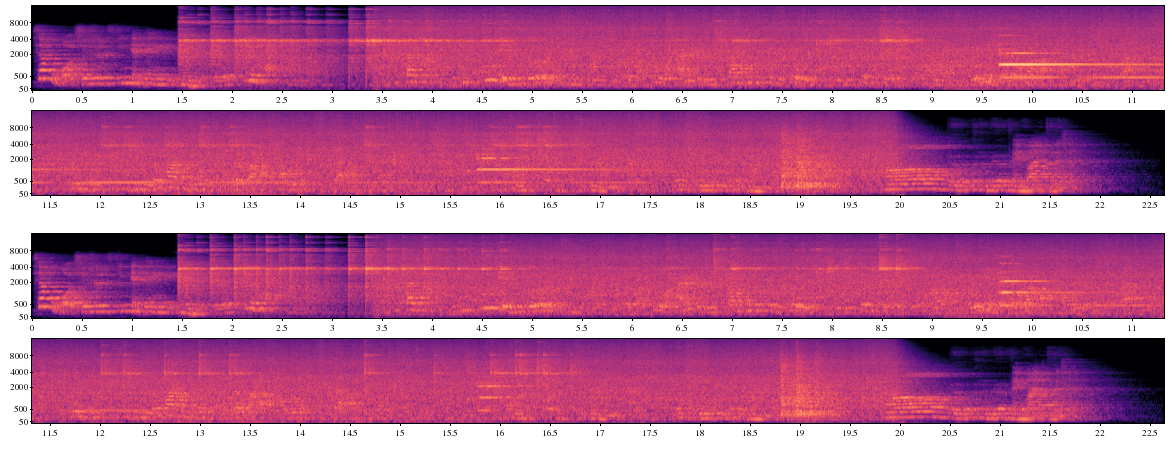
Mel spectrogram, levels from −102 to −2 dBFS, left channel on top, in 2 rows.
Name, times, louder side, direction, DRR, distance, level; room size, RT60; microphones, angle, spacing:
voice 1, 0.0-2.9 3.2-3.5 3.7-11.2 11.7-15.3 19.8-20.5 21.1-21.7, right 1 dB, 30° right, -5 dB, 1.7 m, -36 dB
voice 2, 1.4-1.8 16.0-17.4 17.7-19.2 20.5-21.7, right 1 dB, 60° left, -4 dB, 1.9 m, -39 dB
sound 1, 1.5-5.2 5.5-8.7 10.9-11.0 11.3-13.4 14.6-15.0 15.3-15.4 15.7-16.8 17.9-18.0 18.4-19.5, right 2 dB, 55° right, 2.2 m, -32 dB
sound 2, 3.4-20.0, left 1 dB, 5° left, 0.7 m, -33 dB
sound 3, 9.1-17.5, left 8 dB, 25° left, 1.7 m, -30 dB
6.7 x 5.6 x 3.5 m, 1.2 s
head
